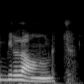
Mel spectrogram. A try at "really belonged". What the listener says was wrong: Here, give me a good R. Really belonged.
